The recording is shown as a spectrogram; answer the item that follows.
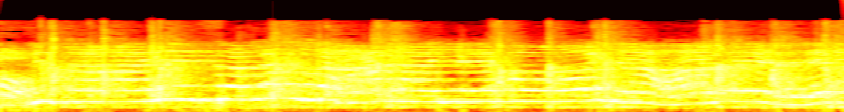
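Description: Voices singing a Djiboutian folk song, a held melody that bends slowly in pitch, over steady rhythmic hand clapping.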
